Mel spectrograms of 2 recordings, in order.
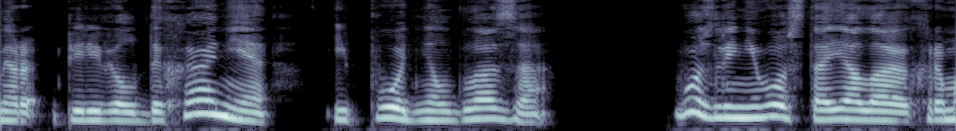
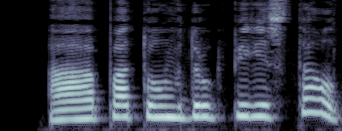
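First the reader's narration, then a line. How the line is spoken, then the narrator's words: Timid young woman. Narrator (Russian): продолжала девушка, робко поглядывая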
